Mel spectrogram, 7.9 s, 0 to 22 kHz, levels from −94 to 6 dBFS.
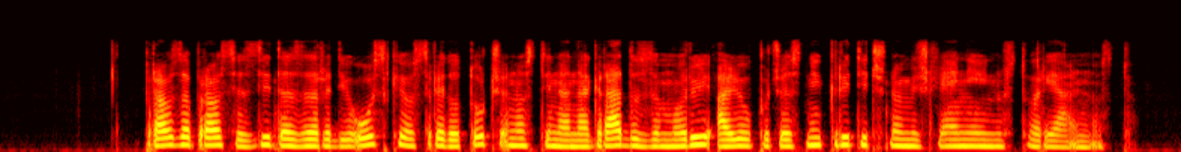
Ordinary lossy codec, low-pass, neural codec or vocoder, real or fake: none; 7.2 kHz; codec, 16 kHz, 16 kbps, FreqCodec, smaller model; fake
